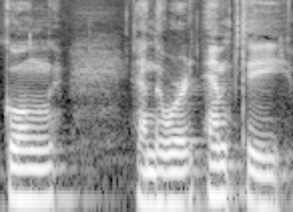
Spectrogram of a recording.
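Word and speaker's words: 工: So if you look on the right side, there's work, pronounced gung, and the word empty, pronounced kung.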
